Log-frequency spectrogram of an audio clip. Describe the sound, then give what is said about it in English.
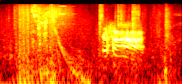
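Video game gunfire: a dense burst of rapid shots lasting about half a second, with a voice speaking just before it. “Is that you shooting at him? Yeah, I got him.”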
